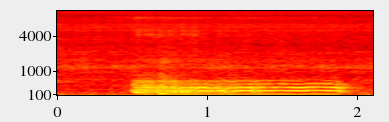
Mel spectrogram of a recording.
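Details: Puppy Max, seeing a mirror for the first time, lets out one drawn-out, tonal whining growl of about one and a half seconds with a steady pitch and a slight waver, indoors.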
